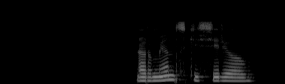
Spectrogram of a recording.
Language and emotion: Russian, neutral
